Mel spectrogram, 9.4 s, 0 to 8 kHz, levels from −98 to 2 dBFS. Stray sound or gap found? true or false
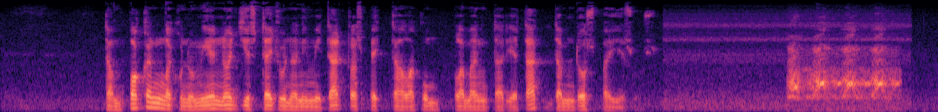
true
